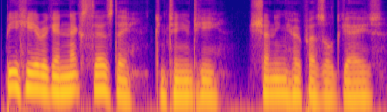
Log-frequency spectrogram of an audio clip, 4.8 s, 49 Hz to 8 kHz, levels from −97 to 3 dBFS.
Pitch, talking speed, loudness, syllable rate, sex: 110 Hz, 150 wpm, -16 LUFS, 4.8 syllables/s, male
